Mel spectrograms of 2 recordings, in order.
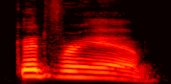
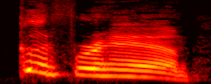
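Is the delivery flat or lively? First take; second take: flat; lively. First: It is said flatly, with little energy. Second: It is said lively, with natural energy. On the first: The speaker calls it wrong. "don't do this" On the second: The speaker calls it right. "Do it like a human with body language"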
